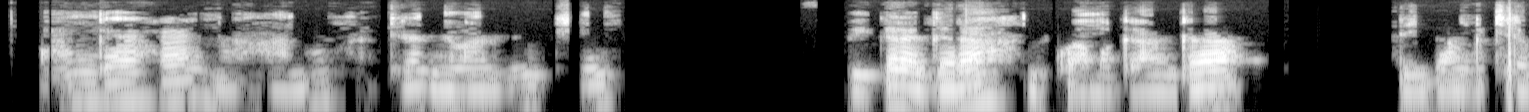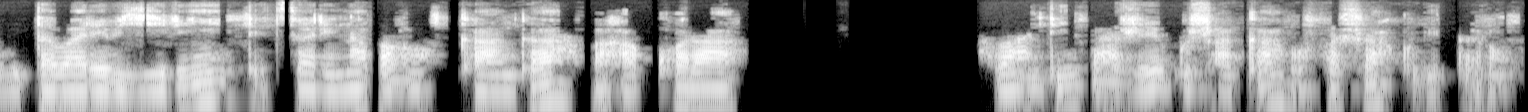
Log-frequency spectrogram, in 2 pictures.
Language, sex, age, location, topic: Kinyarwanda, male, 18-24, Kigali, government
